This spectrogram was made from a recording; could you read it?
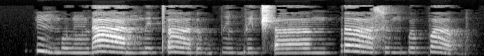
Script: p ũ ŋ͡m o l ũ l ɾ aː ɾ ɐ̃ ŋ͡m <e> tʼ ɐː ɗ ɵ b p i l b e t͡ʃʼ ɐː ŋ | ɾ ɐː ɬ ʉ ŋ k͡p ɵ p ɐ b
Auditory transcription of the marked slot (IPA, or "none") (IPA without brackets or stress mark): e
